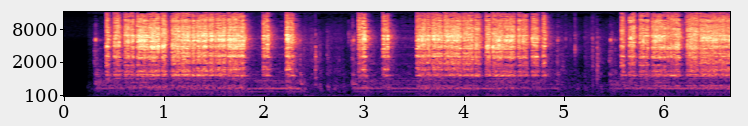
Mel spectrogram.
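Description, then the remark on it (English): An older printer runs continuously and loudly, its rasping, grinding mechanical noise broken by short pauses and shifts in rhythm as the print head moves back and forth. “oh wow, it's is it one of the old, it's an older printer?”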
